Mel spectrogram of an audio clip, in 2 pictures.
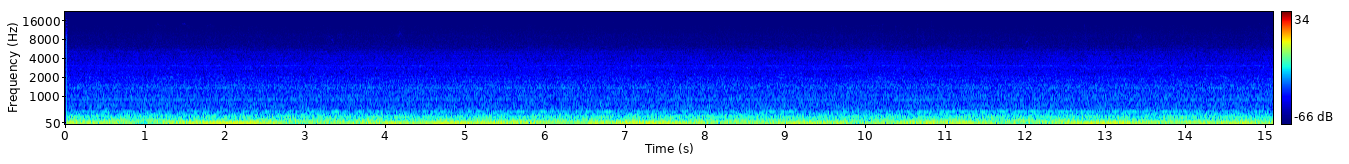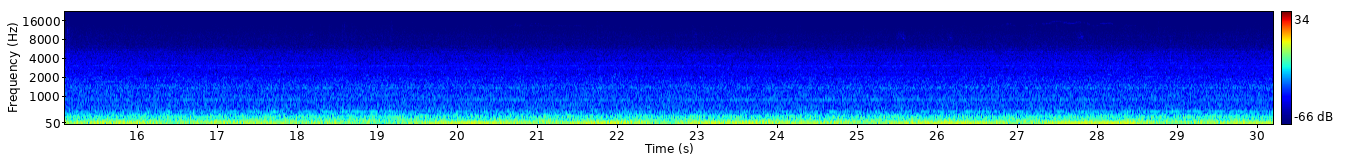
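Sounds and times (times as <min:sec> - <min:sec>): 
Lockheed L-1049 Super Constellation flying interior: 0:00.0 - 0:30.1.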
